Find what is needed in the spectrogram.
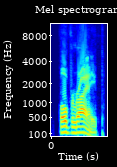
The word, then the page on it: overripe: American English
